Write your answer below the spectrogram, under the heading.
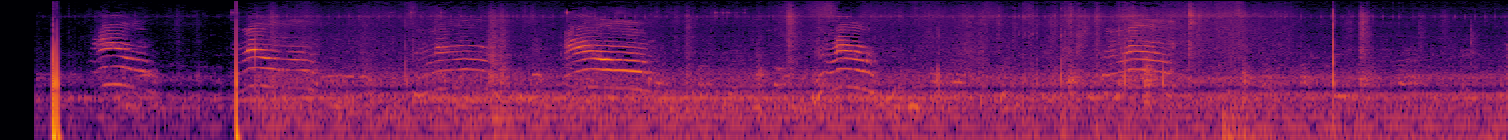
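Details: An indoor cat, upset that a door is shut, meows insistently: a steady series of drawn-out, rising-then-falling meows roughly every second or so, with a couple of sharp knocks near the start and a low room hum.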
